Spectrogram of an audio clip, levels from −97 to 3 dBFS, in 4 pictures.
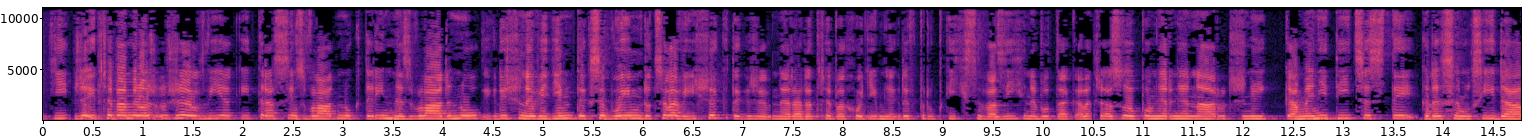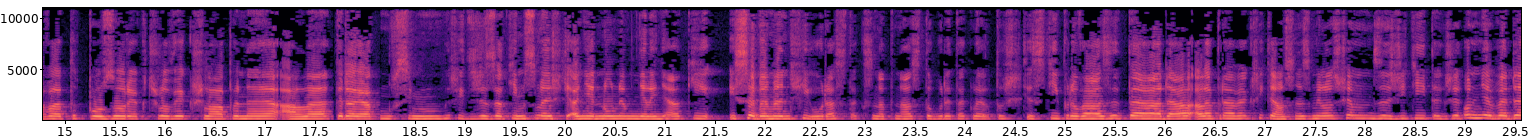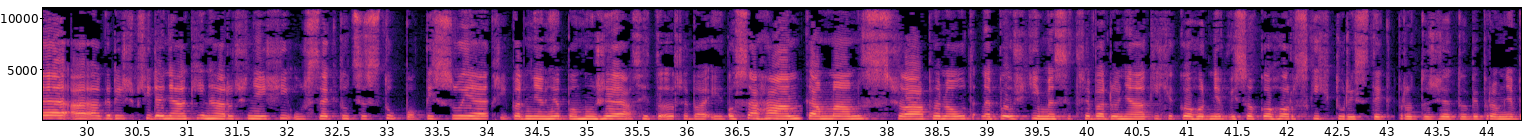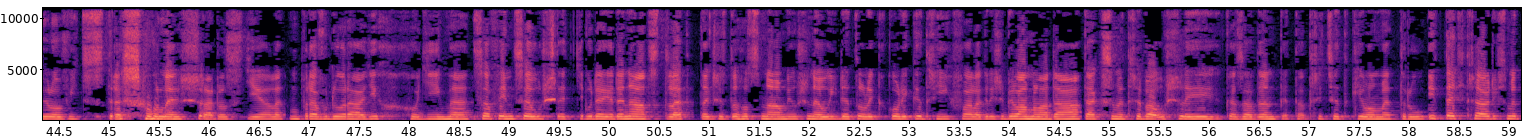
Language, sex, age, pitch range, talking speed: Slovak, female, 30-49, 220-245 Hz, 165 wpm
